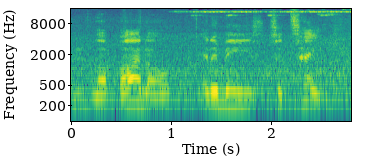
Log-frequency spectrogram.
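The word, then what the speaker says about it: λαμβάνω: I received is Strong's G 2983, pronounced as lambano, lambano, and it means to take with the hand, lay hold of any person or thing in order to use it.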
